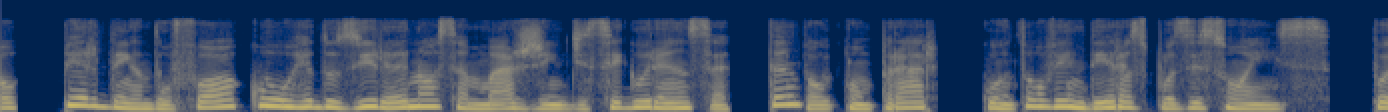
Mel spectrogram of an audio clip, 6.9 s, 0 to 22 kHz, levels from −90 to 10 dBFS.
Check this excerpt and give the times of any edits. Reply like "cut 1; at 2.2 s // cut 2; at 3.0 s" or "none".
cut 1; at 3.7 s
